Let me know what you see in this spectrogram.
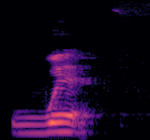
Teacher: It's unvoiced because you do not hear it rumble.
